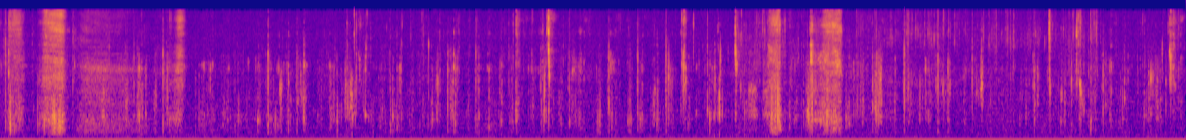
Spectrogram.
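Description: Close-miked eating: biting into and chewing soft, tender red-braised pork belly, with a run of small mouth clicks and louder bites about a second in and again around twelve seconds in. A steady low hum runs underneath.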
